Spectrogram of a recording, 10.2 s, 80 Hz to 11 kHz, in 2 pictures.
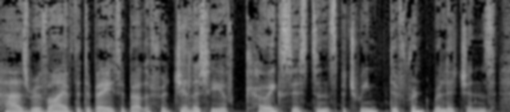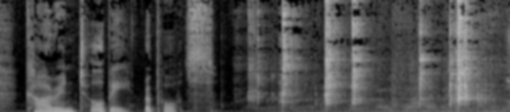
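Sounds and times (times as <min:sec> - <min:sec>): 
speech: 0:00.0 - 0:07.8
plates, pans and kitchen utensils in plastic boxes clinking in Lebanon: 0:07.5 - 0:10.1.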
